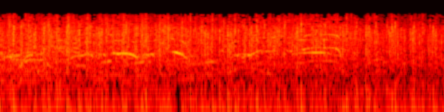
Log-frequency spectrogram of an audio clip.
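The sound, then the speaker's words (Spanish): Applause from a church audience: a dense, steady wash of many hands clapping that holds at an even level throughout, with voices rising and calling out over it. “Mire, oiga esos aplausos.”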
